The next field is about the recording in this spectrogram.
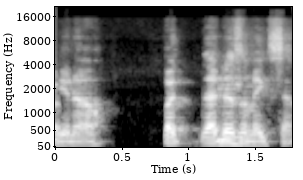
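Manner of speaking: normal talking voice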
